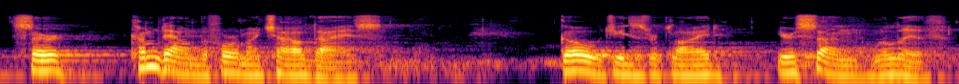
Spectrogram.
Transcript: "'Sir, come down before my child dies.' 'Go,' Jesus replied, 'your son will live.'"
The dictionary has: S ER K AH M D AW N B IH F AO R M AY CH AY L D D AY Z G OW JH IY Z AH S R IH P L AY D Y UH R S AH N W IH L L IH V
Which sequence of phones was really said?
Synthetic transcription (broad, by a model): S ER K AH M D AW N B IH F AO R M AY CH AY L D D AY Z G OW JH IY Z AH S R IH P L AY D Y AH R S AH N W IH L L IH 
